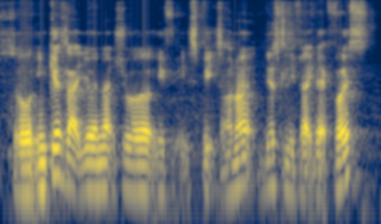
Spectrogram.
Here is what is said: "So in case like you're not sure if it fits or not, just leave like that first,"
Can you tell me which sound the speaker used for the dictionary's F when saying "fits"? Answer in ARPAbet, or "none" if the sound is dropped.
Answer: P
